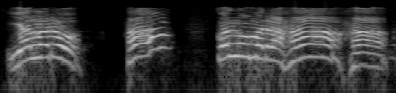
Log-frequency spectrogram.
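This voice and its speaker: A man's voice: very high-pitched, expressive, measured pace, no room sound. A man with a Pakistani accent arguing indignantly over a phone call in broken, simplified phrasing. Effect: heard over a phone line. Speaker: caller in a prank call. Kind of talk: heated phone argument. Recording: muffled phone line.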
